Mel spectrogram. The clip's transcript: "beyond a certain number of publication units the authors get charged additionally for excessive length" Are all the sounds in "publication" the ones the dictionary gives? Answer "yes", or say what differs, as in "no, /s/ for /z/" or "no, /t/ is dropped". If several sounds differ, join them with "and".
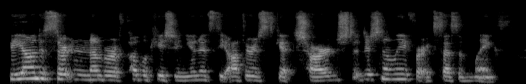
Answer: yes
